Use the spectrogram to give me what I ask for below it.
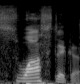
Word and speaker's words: swastika: I don't know if you're pronouncing that correctly, but SWAT sticker. – Nope, it's swastika. – Swastika. – Yeah. – Well, I was saying SWAT. – SWAT. – There's no T.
